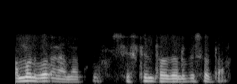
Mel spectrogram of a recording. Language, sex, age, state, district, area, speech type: Urdu, male, 45-60, Telangana, Hyderabad, urban, conversation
